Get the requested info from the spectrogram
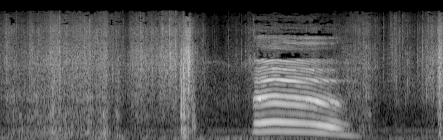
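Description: Cardboard box flaps and plastic-wrapped clothing rustling and crinkling as a box is unpacked by hand, with one sharp tap just before the middle. About two and a half seconds in, a man gives a long drawn-out exclamation that slides down in pitch.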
